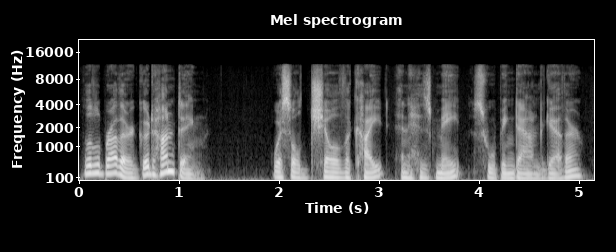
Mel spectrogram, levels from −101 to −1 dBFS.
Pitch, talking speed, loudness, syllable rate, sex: 115 Hz, 165 wpm, -19 LUFS, 5.0 syllables/s, male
